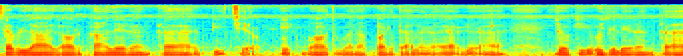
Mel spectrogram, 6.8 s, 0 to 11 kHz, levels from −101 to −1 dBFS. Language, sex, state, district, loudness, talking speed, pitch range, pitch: Hindi, male, Bihar, West Champaran, -19 LUFS, 165 wpm, 110-115 Hz, 115 Hz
